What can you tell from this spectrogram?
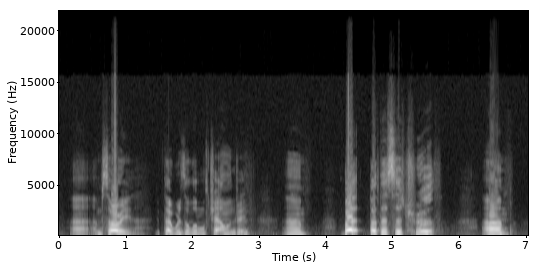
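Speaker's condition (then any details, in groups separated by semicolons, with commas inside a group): Cerebral palsy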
